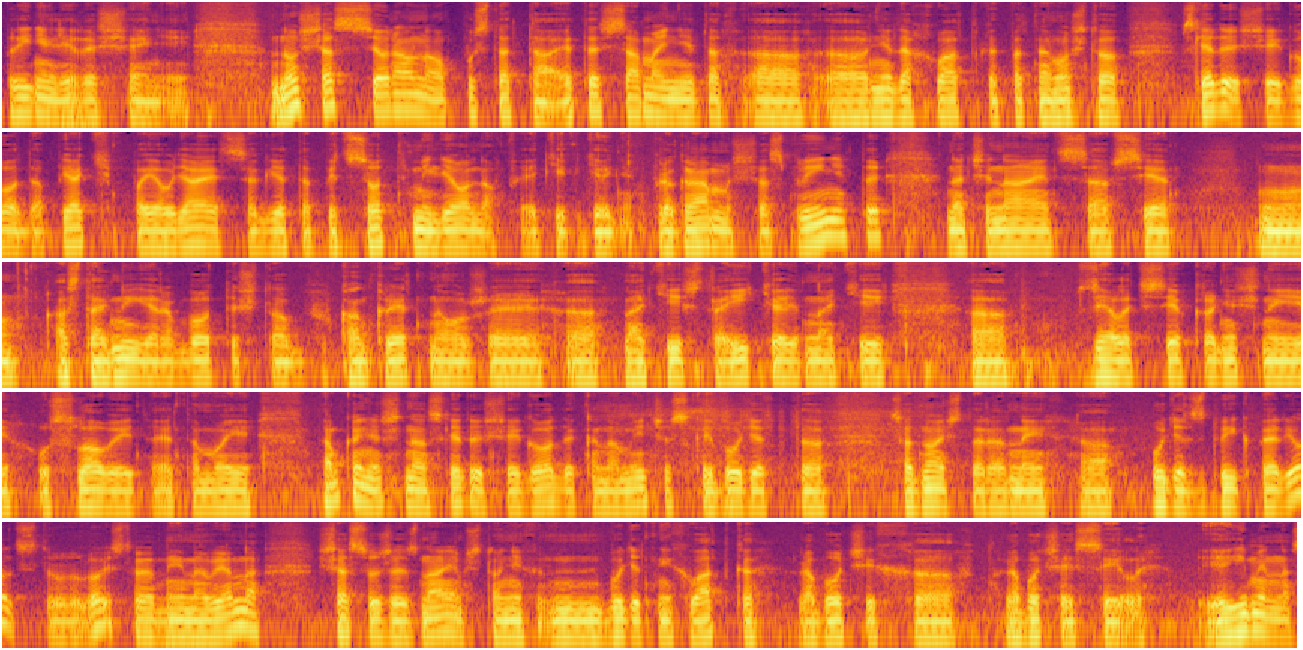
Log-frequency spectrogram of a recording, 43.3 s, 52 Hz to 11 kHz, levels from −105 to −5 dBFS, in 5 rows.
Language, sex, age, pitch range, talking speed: Russian, male, 50-69, 85-95 Hz, 95 wpm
